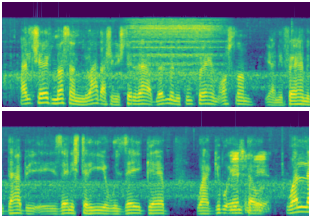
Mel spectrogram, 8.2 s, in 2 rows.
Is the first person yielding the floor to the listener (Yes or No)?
No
